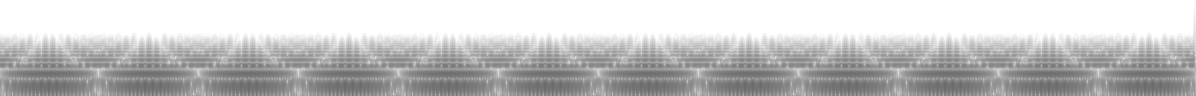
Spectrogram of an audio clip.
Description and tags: Electric background, where you can hear a very similar motor with electromagnetic noise interference.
